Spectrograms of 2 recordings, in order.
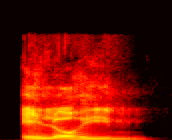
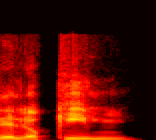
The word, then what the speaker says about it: Elohim: Elohim. Y acá sí se pronuncia como se lee, no hay esta pronunciación alternativa. Por ahí nuevamente los muy religiosos en vez de Elohim van a decir Eloquim, pero la realidad que ese es el nombre.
